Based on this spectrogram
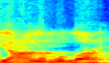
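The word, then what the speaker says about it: يعلم الله: So see, Ya'lamullah is a good example for both of the lams. La is the light pronunciation, tarqiq one, and Allah is the heavy one. So Ya'lamullah. This is the correct pronunciation.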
